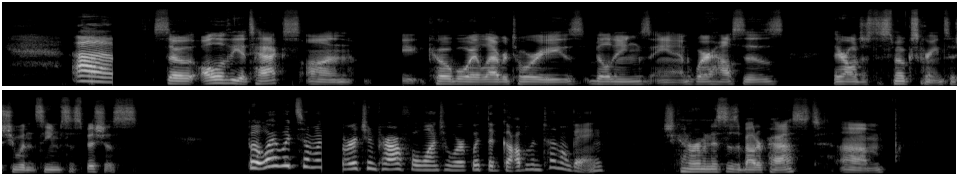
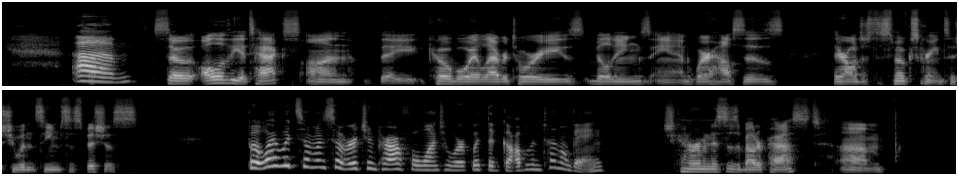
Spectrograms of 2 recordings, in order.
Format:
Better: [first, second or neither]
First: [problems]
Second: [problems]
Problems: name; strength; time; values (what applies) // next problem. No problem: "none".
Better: second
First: audio cutting out; at 1 s, at 3.5 s and at 13 s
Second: none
